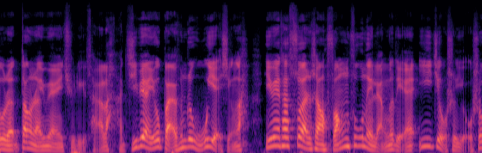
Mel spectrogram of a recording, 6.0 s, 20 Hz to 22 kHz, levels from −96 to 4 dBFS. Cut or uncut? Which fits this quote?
uncut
